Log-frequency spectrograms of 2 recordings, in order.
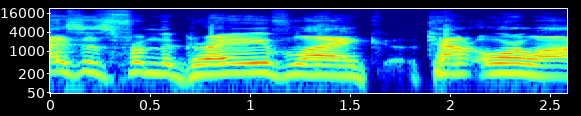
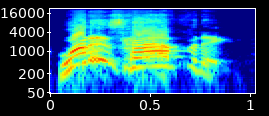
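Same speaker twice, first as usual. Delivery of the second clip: baffled disbelief; 5 semitones higher, 7 dB louder than usual. Retold or imitated. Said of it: "I'm like".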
